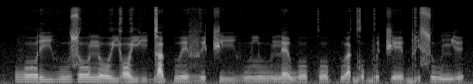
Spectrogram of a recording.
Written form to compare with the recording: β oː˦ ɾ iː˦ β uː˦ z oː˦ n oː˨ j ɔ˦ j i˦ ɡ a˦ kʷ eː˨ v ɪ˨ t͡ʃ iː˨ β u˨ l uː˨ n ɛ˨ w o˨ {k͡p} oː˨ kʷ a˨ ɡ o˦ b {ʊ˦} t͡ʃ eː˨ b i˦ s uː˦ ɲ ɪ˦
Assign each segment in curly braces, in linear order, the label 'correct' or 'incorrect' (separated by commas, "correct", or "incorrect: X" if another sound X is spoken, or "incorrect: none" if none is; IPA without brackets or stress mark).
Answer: incorrect: k, correct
